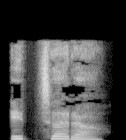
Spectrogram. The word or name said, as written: ಇಟ್ಚರ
